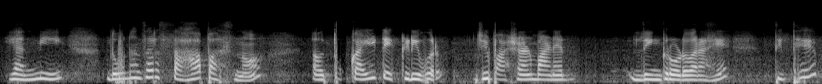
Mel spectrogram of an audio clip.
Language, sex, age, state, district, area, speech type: Marathi, female, 30-45, Maharashtra, Pune, urban, spontaneous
